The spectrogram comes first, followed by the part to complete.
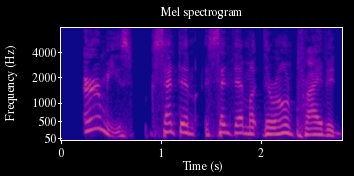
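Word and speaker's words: Hermès: by talking about the little influencer trip with Hermes that you and I went on. And I'm like, wait, she calls it Hermes?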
